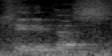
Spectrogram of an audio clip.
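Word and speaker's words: Kiribati: my country what's your country therapy yeah it's pronounced chilipas but the spelling is like k-i-r-i-b-a-t-i okay okay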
